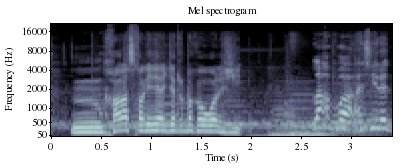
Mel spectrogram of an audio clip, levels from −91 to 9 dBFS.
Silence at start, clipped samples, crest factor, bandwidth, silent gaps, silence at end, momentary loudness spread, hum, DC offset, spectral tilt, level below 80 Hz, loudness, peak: 0 s; under 0.1%; 14 dB; 20 kHz; none; 0 s; 11 LU; none; under 0.1%; -5.5 dB/octave; -36 dBFS; -18 LUFS; -4 dBFS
